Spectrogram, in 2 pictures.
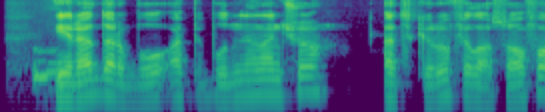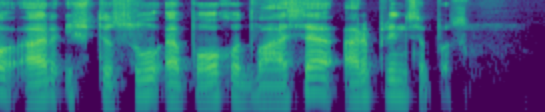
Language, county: Lithuanian, Šiauliai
